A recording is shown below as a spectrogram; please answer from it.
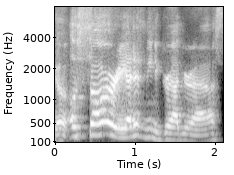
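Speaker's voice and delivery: hammed-up sleazy apology; mock groper apology. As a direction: ham up a guy pretending it was an accident.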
